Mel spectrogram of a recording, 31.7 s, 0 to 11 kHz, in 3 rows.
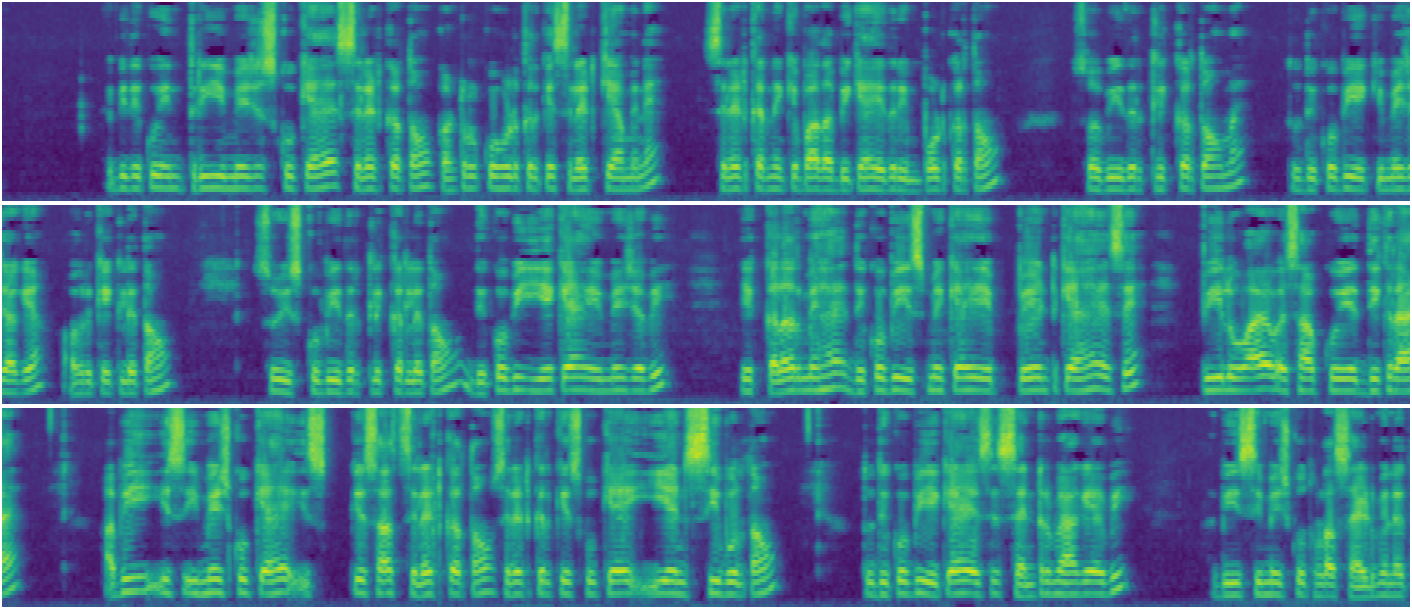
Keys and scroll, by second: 25.7 e, 26.1 c.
